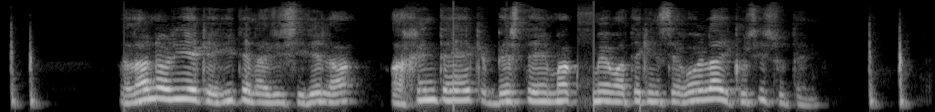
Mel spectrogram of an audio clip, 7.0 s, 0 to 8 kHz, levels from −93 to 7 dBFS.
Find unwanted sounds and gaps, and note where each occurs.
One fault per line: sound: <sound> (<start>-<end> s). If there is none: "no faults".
sound: dropout (4.3-4.5 s)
